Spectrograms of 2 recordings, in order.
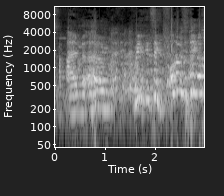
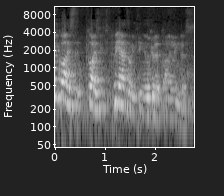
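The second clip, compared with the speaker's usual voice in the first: ordinary talk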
